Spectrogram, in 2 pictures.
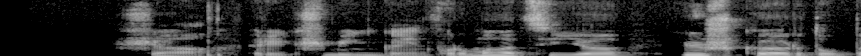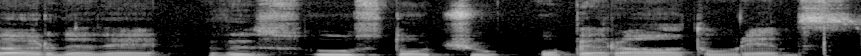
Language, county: Lithuanian, Kaunas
